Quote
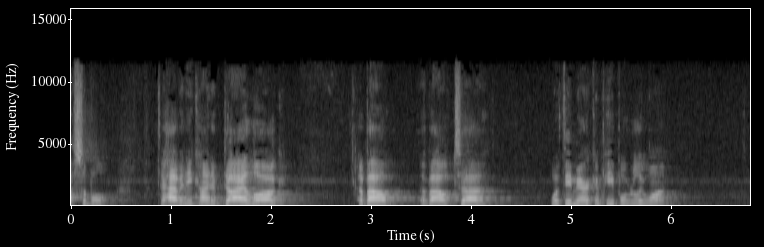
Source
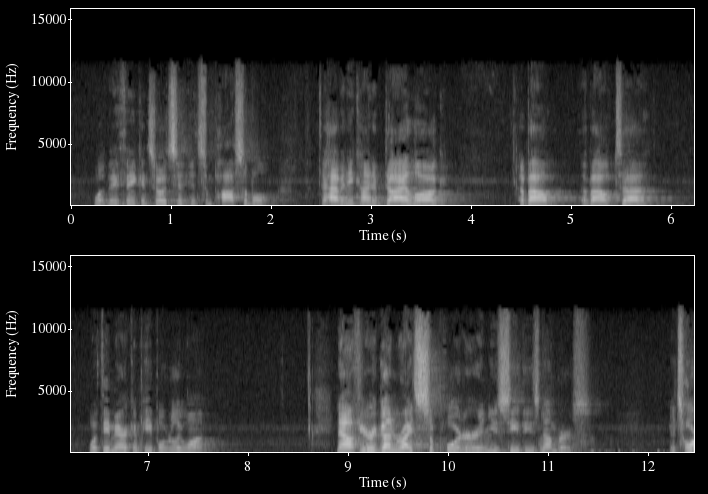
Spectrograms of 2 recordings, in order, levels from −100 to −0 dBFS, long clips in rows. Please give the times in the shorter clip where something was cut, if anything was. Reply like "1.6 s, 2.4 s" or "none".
none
